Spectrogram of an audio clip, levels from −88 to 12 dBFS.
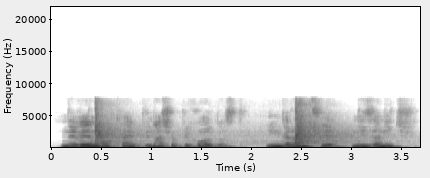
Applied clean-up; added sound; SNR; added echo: none; Sliding door; 12 dB; reverberation time 0.3 s.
